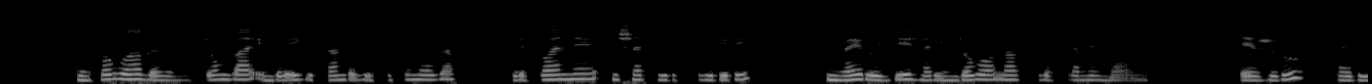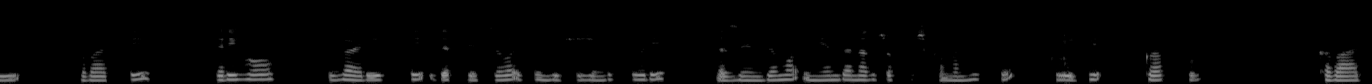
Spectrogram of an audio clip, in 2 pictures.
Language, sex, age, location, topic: Kinyarwanda, female, 25-35, Huye, education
